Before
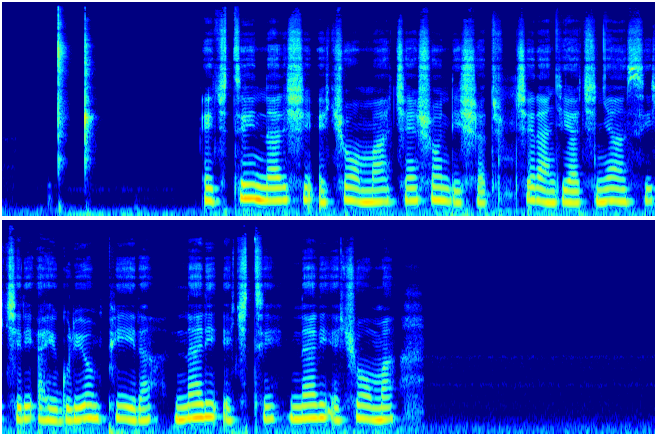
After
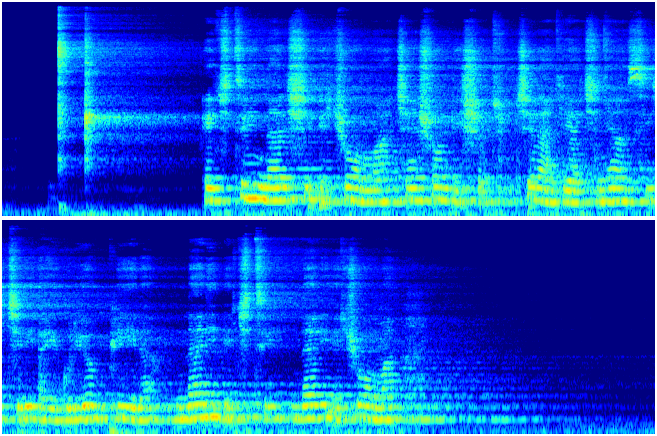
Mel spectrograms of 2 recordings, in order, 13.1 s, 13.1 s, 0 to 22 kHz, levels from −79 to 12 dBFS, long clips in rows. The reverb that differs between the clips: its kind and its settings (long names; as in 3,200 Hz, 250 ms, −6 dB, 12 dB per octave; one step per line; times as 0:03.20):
coupled-rooms reverb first 0.34 s, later 3.8 s, from −18 dB, DRR −7 dB
level −6 dB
